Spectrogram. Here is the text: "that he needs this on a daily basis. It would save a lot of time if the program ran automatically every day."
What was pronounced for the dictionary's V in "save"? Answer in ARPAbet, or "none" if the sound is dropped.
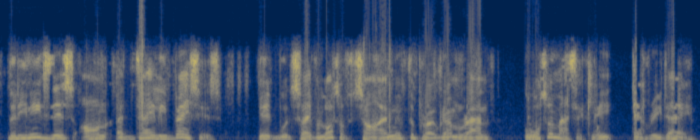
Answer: V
